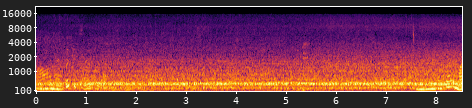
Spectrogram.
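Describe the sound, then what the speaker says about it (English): A honeybee swarm hums and buzzes loudly and continuously at close range as the bees move into a hive box, with a dense drone of many wings throughout. "The bees are guiding the others in."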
